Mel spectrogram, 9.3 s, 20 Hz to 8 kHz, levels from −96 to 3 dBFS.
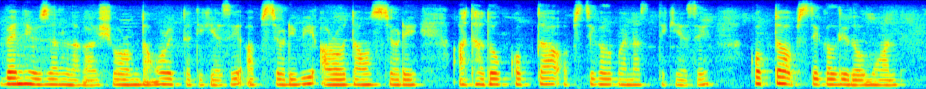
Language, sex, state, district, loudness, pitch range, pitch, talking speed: Nagamese, female, Nagaland, Dimapur, -20 LUFS, 175-190 Hz, 180 Hz, 175 wpm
